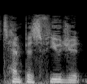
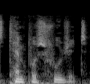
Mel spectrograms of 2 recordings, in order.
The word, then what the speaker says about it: Tempus Fugit: One of the tracks off of Drama is this one called, well, the American pronunciation is Tempus Fugit, but I think the proper pronunciation is Tempus Fugit.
